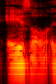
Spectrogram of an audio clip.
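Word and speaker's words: Asle: I think you say his name Azel. It's A-S-L-E.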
